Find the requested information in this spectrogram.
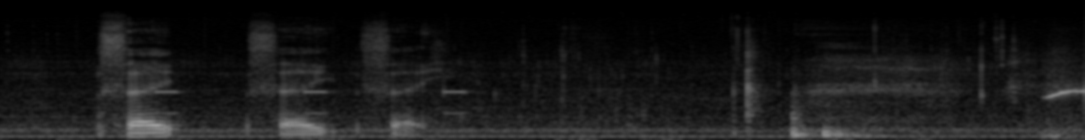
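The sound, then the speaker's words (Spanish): Telephone keypad tones as a call is dialed to an internal extension: a few short electronic beeps at irregular spacing, fairly quiet, with soft background noise between them. “Voy a hacer otra llamada porque... A total, ver, tengo una eternidad acá para esperarlo.”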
